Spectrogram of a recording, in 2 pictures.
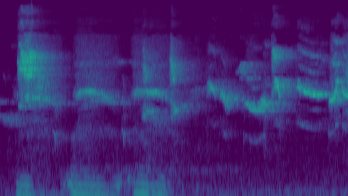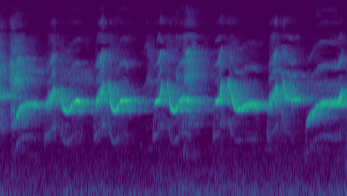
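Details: Chinese hwamei song: a brief low voice-like murmur in the first two seconds, then a rich run of clear whistled phrases, each slurring up and down, repeating quickly and varying in pitch.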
